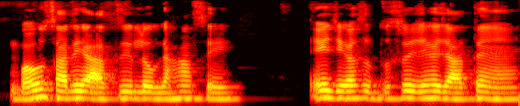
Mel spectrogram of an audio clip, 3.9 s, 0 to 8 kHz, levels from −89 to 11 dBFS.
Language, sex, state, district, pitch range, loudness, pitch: Hindi, male, Bihar, Supaul, 135-150 Hz, -18 LUFS, 145 Hz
